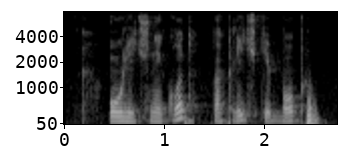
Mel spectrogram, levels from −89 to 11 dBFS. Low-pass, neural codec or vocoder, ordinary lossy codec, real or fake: 7.2 kHz; codec, 16 kHz, 16 kbps, FreqCodec, larger model; Opus, 24 kbps; fake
